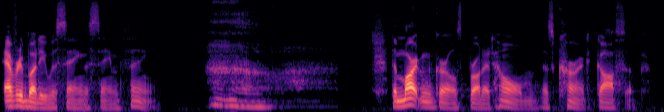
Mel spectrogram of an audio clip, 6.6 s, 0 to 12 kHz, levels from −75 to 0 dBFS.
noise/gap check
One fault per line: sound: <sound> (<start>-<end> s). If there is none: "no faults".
sound: sigh (2.0-3.4 s)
